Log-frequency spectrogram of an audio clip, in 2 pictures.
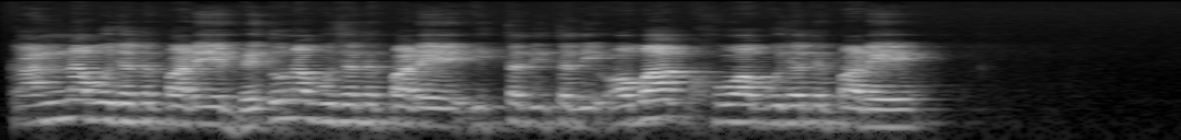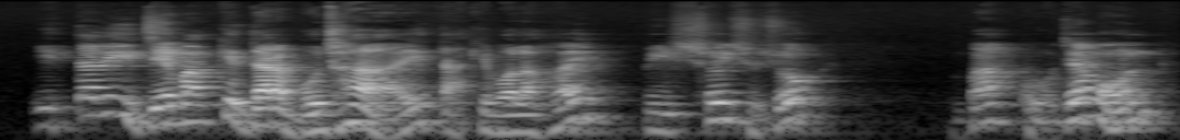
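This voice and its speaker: A man's voice: on the high side, expressive, normal speed. A man teaching a grammar lesson for exam preparation, explaining step by step and asking his students questions that he then answers himself. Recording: echoey, dull lo-fi recording.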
